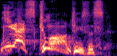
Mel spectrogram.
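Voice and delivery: very drawn-out, eager, high, swooping enthusiasm. Listing tones for answering what the Lord asks: an enthusiastic one. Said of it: "maybe it's an enthusiastic".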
